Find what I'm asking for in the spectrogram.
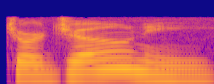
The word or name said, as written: Giorgione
